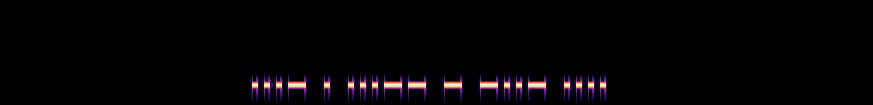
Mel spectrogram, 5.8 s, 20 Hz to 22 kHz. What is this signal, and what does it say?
Morse code, heard as a keyed tone, about 32 wpm, 700 Hz. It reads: VE3TXH
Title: DXCC-100 Call Signs - 6 Characters - Repeated 3x - 30wpm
